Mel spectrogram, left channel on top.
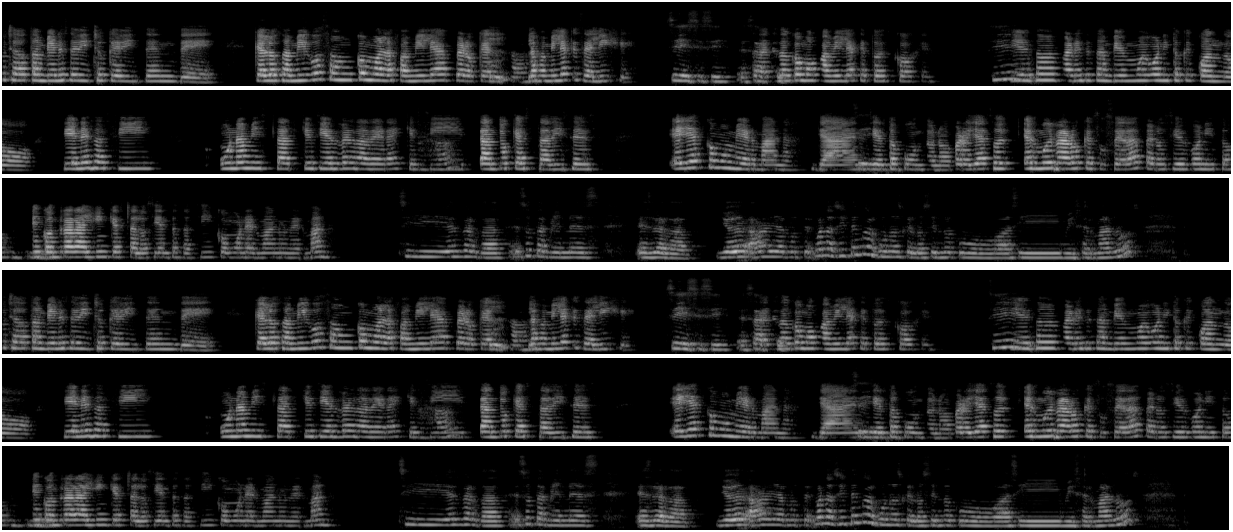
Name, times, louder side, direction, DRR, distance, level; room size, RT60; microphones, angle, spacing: voice 1, 0.0-2.1 2.5-6.3 7.5-9.3 10.1-12.6 12.9-13.8 14.5-18.2 19.0-27.9, left 3 dB, 25° left, 0.4 m, -30 dB
voice 2, 4.9-5.3 6.7-7.9 9.9-10.3 16.4-16.8 20.8-21.1 24.6-25.1 28.5-36.4, equal, 35° right, 1.1 m, -34 dB
2.8 x 2.5 x 2.6 m
head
